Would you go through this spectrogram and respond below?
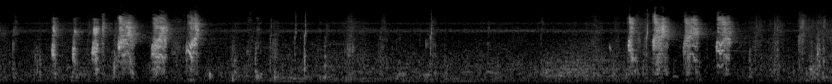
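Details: Newborn baby monkey crying and begging its mother for milk, described as very hungry; shrill, high-pitched squeals come in two rapid clusters, roughly three per second, separated by a few quiet seconds.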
